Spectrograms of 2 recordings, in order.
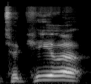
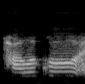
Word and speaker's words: Tahlequah: It's headquartered in Tequila, Oklahoma. Have you been to THLEQUAH, Oklahoma? Yeah, it's pronounced Tahlequah, and that's where all our court proceedings have been, is in right.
